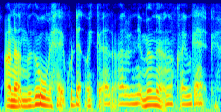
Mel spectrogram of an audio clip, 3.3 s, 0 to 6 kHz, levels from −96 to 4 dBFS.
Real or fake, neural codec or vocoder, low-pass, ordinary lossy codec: fake; autoencoder, 22.05 kHz, a latent of 192 numbers a frame, VITS, trained on many speakers; 5.4 kHz; none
